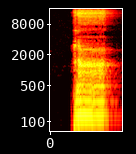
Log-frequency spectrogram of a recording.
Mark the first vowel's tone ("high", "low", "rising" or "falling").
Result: low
